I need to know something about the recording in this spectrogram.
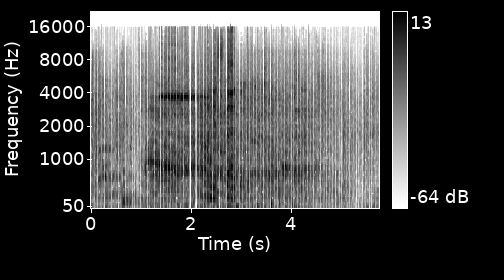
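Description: Men shout and cheer loudly in an echoing hall.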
